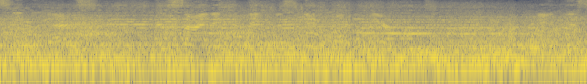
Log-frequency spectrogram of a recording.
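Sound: airplane flying overhead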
